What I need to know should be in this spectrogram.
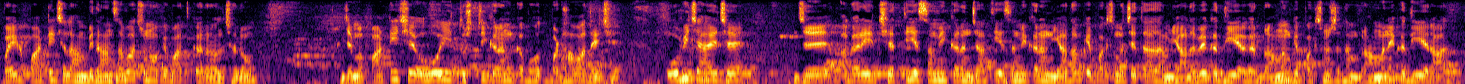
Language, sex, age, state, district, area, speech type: Maithili, male, 18-30, Bihar, Supaul, urban, spontaneous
